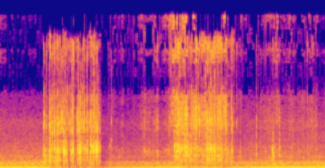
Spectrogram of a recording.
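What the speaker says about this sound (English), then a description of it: "And now let's riffle." Two quick riffle shuffles of a tarot deck, each a crisp fluttering burst of flicking cards, separated by a short pause, close and distinct.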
